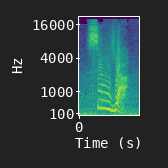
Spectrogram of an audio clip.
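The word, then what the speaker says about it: семья: as a word divider so we pronounce this word as if it were two little words sin yeah see ya see ya later see ya moosh asian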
